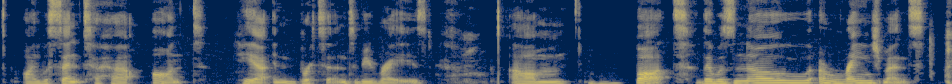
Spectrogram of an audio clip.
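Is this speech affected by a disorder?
No.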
